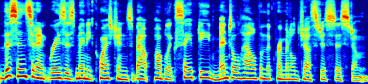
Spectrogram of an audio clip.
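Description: A woman with a fairly low pitch talks at a fairly quick pace in an unremarkable speaking voice, with lively intonation and hardly any pauses. The recording is very clean, with a silent background. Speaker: news podcast host. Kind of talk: news bulletin reading. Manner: formal; measured, somber newsreader delivery.

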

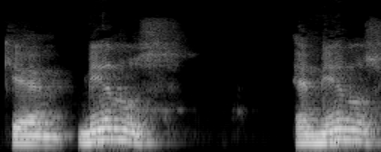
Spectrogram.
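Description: Here a man talks with ordinary pitch variation. His voice is somewhat breathy. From São Paulo state, Brazil (city and interior). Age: 70s. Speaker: economist. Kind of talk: interview.

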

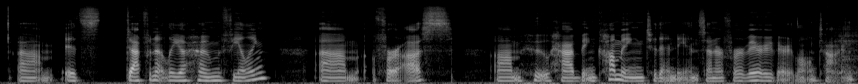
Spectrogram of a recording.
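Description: On a very clean recording with a silent background, a woman speaks in a normal speaking voice, fairly low in pitch, at a moderate pace. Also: ordinary pitch variation. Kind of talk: casual interview chat.

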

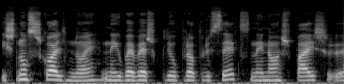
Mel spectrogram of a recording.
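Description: Pitched at a medium level, a woman's voice moves at a fairly quick pace. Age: 30s. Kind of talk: panel discussion. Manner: halting.

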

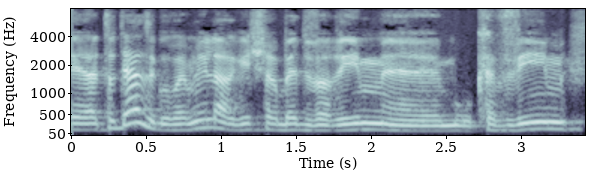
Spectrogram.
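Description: Moderate pace with ordinary pitch variation. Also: man. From Israel. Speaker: choreographer. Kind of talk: radio interview. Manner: halting.

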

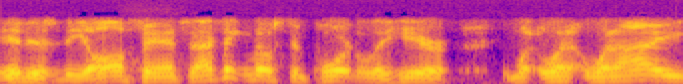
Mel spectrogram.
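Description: A man talks in a normal speaking voice at a fairly quick pace, fairly high in pitch with ordinary variation. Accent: American. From Southern Indiana, Greene County. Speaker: sports radio host. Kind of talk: radio sports talk.

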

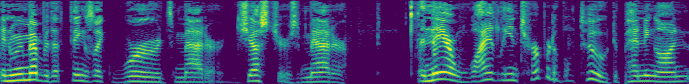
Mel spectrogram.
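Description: A man talks at a moderate pace with a high pitch and ordinary pitch variation. The sound is dry and close, with no echo. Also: quiet background. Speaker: panel guest. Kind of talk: radio panel discussion. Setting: radio studio.

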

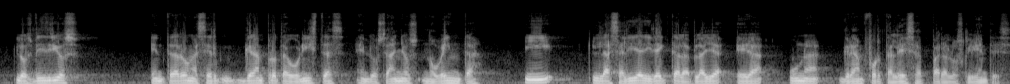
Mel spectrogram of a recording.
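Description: The pace is very slow. Intonation stays fairly even. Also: man, fairly low pitch for a man. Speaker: real estate developer. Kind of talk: radio interview. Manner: halting, with frequent false starts.

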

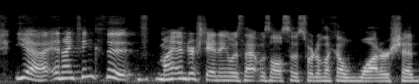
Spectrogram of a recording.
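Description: Here is a woman with an American accent and a normal speaking voice, fairly low in pitch. She talks at a fairly quick pace with ordinary pitch variation. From US South, Georgia. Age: 30s. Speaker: journalist. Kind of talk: casual chat.

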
